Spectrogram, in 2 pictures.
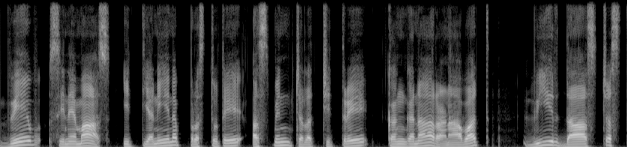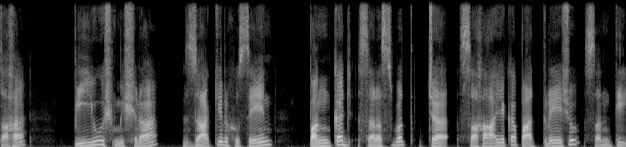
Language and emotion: Sanskrit, neutral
